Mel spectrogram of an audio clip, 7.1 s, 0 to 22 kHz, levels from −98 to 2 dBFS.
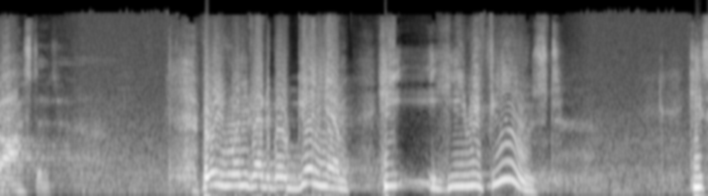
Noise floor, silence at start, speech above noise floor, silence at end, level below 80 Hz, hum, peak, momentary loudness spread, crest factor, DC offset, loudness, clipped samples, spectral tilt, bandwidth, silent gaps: -33 dBFS; 0 s; 21 dB; 0 s; -40 dBFS; none; 0 dBFS; 22 LU; 14 dB; under 0.1%; -12 LUFS; 0.2%; -4.5 dB/octave; 16.5 kHz; none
